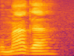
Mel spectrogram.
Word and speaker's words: umaga: It's Magandang umaga.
